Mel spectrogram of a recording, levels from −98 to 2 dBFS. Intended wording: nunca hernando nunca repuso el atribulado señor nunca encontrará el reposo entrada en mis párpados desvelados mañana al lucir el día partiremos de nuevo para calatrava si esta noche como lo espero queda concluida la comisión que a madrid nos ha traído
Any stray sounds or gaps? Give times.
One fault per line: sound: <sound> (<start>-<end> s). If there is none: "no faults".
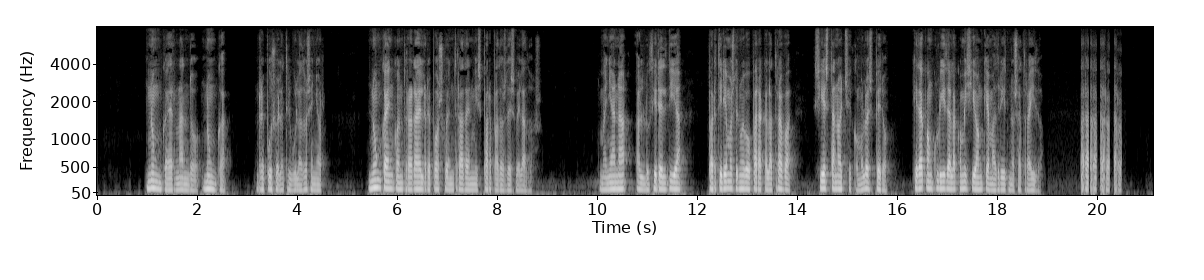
sound: laugh (19.7-20.5 s)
